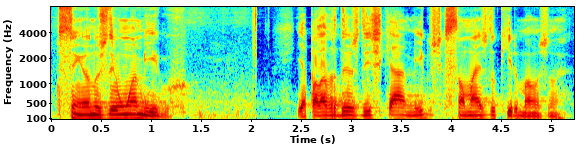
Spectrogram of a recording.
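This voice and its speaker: A man with a deep, low voice preaches in a church, his Brazilian accent mixed with a European Portuguese lilt. He speaks earnestly and keeps turning to the congregation for an amen. A long reverb from the church hall trails behind every phrase. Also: steady tone, fast. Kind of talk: church sermon.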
